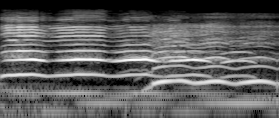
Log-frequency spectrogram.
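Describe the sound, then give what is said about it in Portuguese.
An infant cries during a church baby dedication and blessing: loud, sustained wailing with a wavering pitch, rising and falling across a few long breaths with no other voices. “Babies are always crying. Bebês estão sempre a chorar.”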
